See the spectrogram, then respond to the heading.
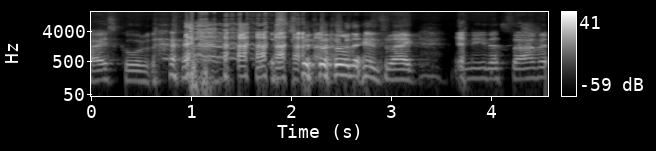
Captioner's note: laughing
